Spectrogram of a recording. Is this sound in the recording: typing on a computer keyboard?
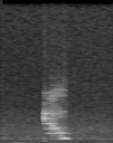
no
